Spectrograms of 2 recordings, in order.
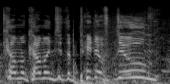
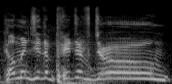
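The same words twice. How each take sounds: First: Higher, louder hammed-up villain taunt; mock-villain invite into the pit; gleeful taunt. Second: Higher, louder full mock-villain shout; hammed-up bellow to the enemy; shouted taunt. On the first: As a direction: lure him in with glee. Taunting the enemy in game. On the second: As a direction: yell it to lure him in.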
